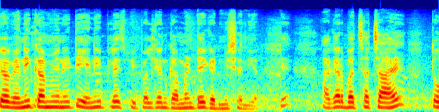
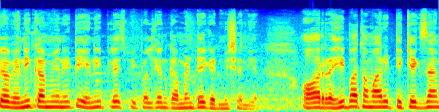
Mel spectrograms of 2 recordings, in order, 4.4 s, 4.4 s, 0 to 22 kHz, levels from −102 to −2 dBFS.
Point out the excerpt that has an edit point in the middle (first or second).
first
